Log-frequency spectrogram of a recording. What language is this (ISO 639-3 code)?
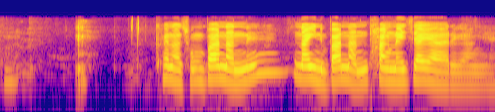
brx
